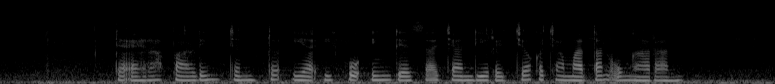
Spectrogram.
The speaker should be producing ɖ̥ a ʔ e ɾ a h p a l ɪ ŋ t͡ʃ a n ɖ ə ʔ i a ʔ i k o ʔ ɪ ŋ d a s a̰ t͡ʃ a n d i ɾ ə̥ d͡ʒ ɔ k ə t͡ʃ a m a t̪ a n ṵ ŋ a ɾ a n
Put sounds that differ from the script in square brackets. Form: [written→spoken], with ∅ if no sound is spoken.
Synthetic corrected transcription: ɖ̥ a ʔ e ɾ a h p a l ɪ ŋ t͡ʃ [a→ə] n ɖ ə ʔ [i→j] a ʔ i k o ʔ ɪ ŋ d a s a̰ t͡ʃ a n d i ɾ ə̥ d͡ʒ ɔ k ə t͡ʃ a m a t̪ a n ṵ ŋ a ɾ a n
